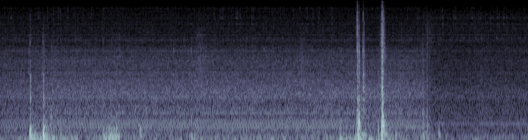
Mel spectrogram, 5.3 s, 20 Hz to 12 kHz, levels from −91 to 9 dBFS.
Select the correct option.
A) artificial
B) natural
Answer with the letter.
A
